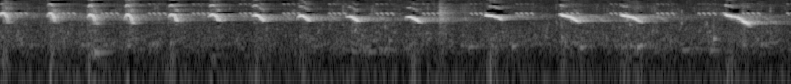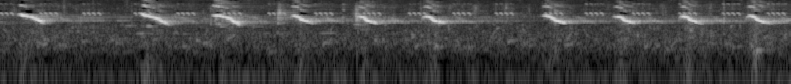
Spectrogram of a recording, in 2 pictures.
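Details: Song of a White-rumped shama, played to lift a stressed shama's fighting spirit: high, sharp, down-slurred notes repeated over and over in an even stream of about three per second.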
